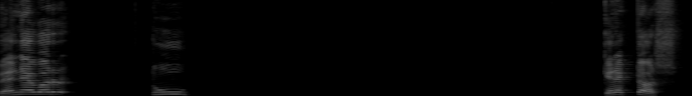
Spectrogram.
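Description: A young man speaks calmly and close to a microphone, with long pauses.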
